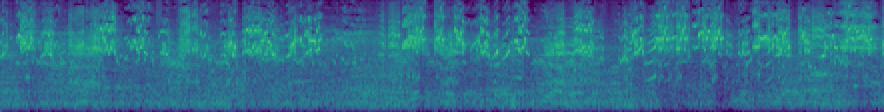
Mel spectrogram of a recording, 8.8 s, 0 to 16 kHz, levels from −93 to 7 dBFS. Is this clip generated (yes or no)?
no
